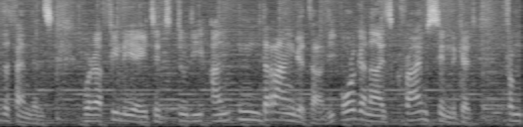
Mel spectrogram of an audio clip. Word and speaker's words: 'Ndrangheta: Now, all the defendants were affiliated to the 'Ndrangheta, the organized crime syndicate from the southern region of Calabria. This is how you pronounce it, actually.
